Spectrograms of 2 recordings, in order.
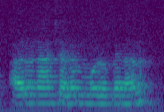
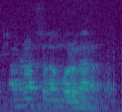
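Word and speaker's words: Arunachalam Muruganantham: point of view, and you've made him portray Arunachalam Muruganan. Have I said it right? Arunachalam Muruganan. Arunachalam Muruganandan.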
